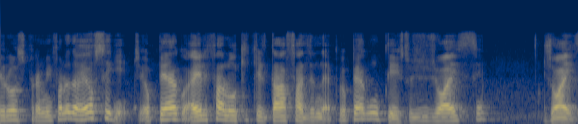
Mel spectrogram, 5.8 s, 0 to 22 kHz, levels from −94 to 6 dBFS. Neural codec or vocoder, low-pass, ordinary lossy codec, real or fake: autoencoder, 48 kHz, 128 numbers a frame, DAC-VAE, trained on Japanese speech; 7.2 kHz; Opus, 64 kbps; fake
